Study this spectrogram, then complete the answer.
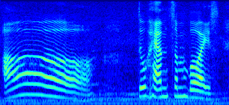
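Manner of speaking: ordinary talk, nothing marked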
